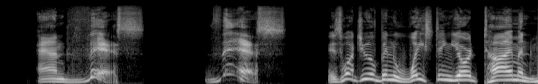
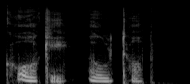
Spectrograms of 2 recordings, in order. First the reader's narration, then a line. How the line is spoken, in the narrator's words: I whispered faintly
